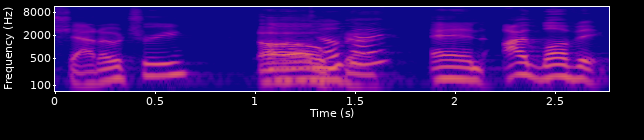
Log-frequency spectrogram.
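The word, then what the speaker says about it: Scadutree: like it's called scattered tree but it's apparently pronounced Shadow tree okay and I love it cuz you have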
